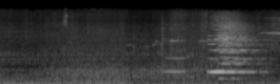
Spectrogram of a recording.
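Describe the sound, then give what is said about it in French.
Train arriving at Bucharest Nord station, a low, steady rolling rumble. Near the end a short, loud horn blast with a clear sustained tone sounds. “On arrive en gare de Bucarest Nord.”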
